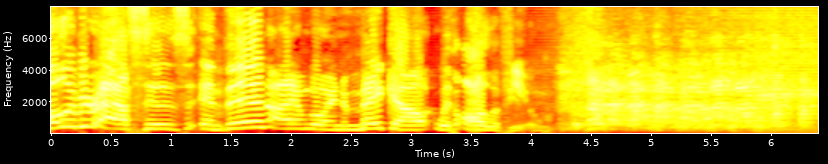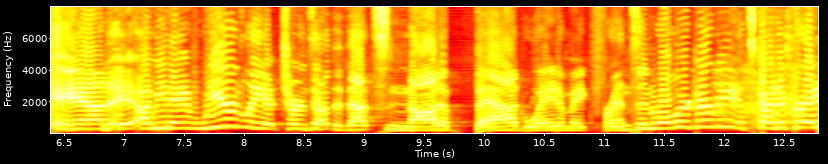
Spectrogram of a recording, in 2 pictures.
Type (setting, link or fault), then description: setting, live audience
